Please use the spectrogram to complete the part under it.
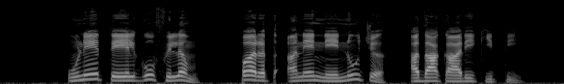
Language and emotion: Dogri, neutral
